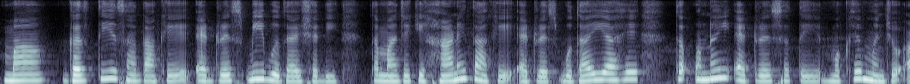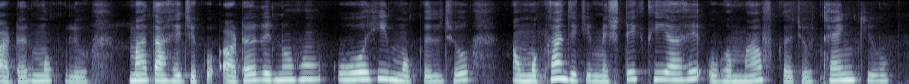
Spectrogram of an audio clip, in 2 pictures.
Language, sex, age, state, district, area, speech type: Sindhi, female, 30-45, Maharashtra, Thane, urban, spontaneous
